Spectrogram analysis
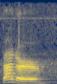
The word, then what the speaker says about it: better: We don't actually say them with a T. If you listen to them carefully, writer, it may sound like we're pronouncing them with a D, but it's actually not a full D sound either. Your tongue, when you say those words, is just sort of glancing off the roof of your mouth. It's not really making a full stop consonant.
